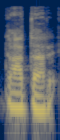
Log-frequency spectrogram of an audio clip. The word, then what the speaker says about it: Qatar: By the way, the correct way to pronounce Qatar apparently is Qatar. Qatar. It's like a soft G with a Qatar.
